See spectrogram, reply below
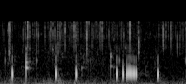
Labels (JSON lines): {"label": "biophony, knock croak", "recorder": "SoundTrap 300"}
